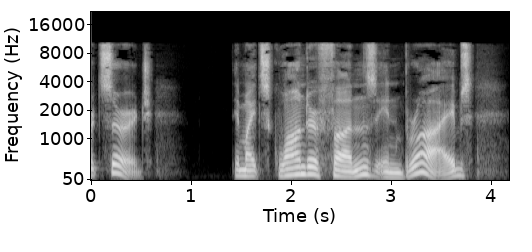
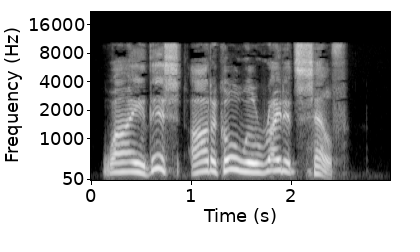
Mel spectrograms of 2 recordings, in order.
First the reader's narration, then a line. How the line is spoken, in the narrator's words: he said cheerfully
